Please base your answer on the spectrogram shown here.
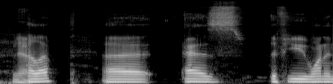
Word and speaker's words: Hela: That's how you pronounce it? Yeah, Hela. Yeah. Hela.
